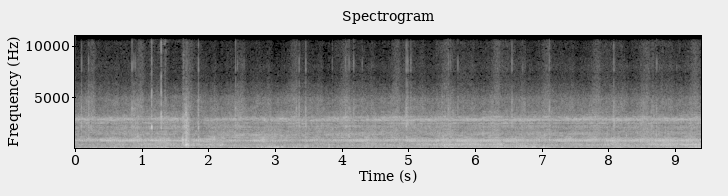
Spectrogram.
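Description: Bicycle tyres roll over a rough road.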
